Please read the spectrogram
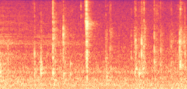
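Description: Computer keyboard being typed on: several separate keystroke clicks at an irregular, unhurried pace.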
